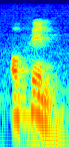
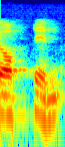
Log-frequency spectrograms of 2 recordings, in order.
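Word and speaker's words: often: আচ্ছা, এক্ষেত্রে আপনাদের একটু বলি, এই শব্দটা লক্ষ্য করতে হবে এখানে, অফেন, মনে রাখবেন অফেন, অনেকে উচ্চারণ করে অফটেন, আসলে উচ্চারণ অফেন।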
